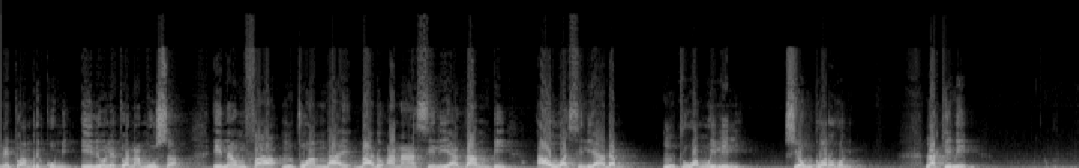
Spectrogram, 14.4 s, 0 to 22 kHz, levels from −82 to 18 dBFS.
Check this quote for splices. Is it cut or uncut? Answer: uncut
